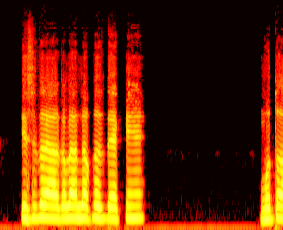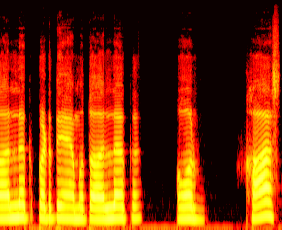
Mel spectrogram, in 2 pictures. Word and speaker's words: متعلق: متعلق۔ یہ ہے اس کا درست تلفظ، متعلق، متعلق نہیں، متعلق۔ لام کے نیچے زیر ہے، اوپر شد ہے، متعلق۔ اگلا لفظ ہے جی،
